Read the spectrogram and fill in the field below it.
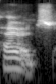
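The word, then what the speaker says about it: Harwich: woodlands camp at dover court bay near harbridge pronounced heritage okay children were initially placed when they arrived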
